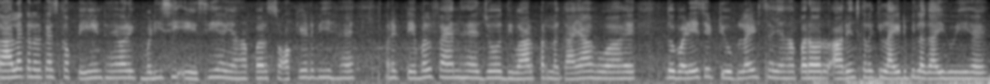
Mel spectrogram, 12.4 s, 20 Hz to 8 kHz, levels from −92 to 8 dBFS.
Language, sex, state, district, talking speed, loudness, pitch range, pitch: Hindi, female, Bihar, Patna, 220 wpm, -18 LUFS, 225-250 Hz, 235 Hz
